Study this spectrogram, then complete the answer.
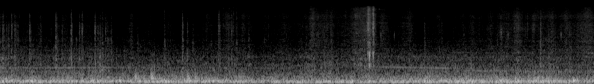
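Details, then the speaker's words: Toyota D4D diesel driving after replacing four faulty injectors, injector codes programmed with a diagnostic tool: low, even diesel drone under road and wind noise with smooth pull. Runs normally, no warning light. "Voilà, je suis avec, là je roule. Bah, roule normal, ouais."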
